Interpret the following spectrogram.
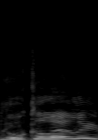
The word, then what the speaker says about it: ukulele: take souls once again but he is terrific ukulele you know the original pronunciation was uh : ukulele it means jumping fleeing flee yes yes anyway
